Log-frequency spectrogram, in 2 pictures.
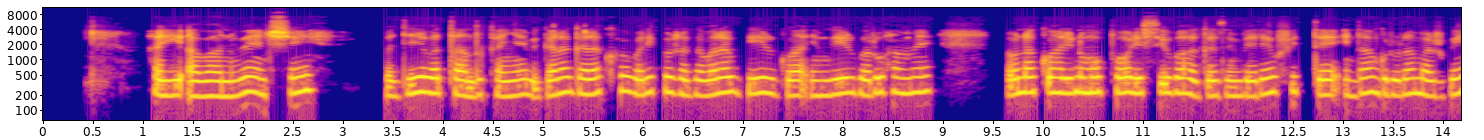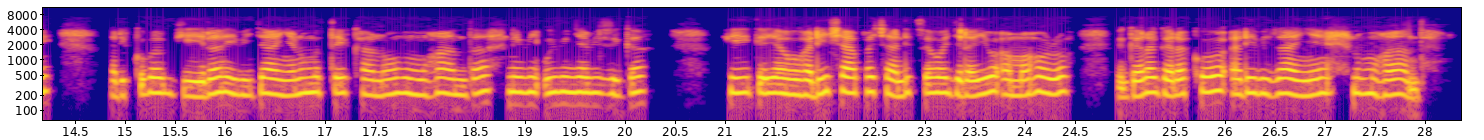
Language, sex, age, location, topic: Kinyarwanda, female, 18-24, Musanze, government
